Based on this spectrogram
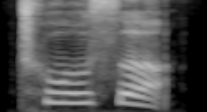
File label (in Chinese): "出色", Chinese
